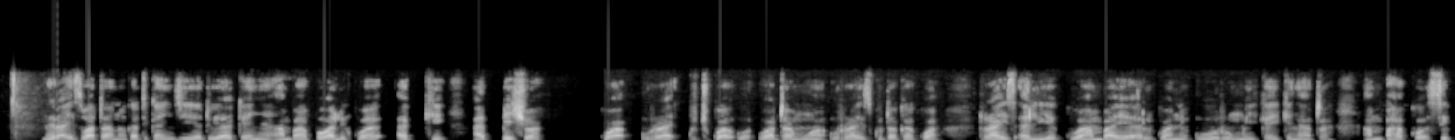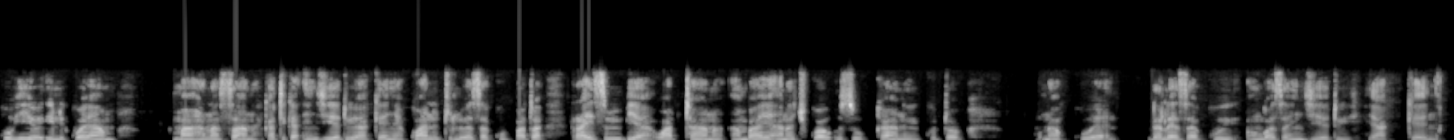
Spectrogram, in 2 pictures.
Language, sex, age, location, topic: Swahili, male, 18-24, Nakuru, government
